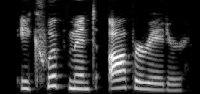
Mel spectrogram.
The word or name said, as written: equipment operator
